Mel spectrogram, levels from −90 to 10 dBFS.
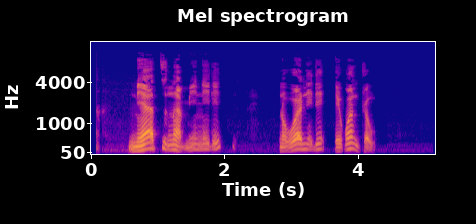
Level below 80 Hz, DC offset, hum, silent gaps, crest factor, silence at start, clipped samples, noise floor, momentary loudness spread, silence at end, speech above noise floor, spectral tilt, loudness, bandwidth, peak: -74 dBFS; under 0.1%; none; none; 22 dB; 0.1 s; under 0.1%; -70 dBFS; 16 LU; 0.95 s; 49 dB; -5.5 dB/octave; -22 LUFS; 9.6 kHz; -2 dBFS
